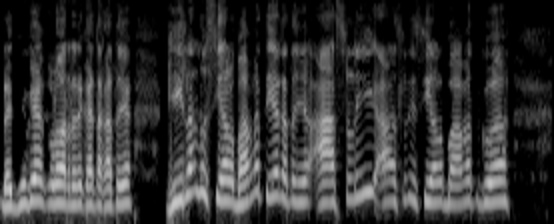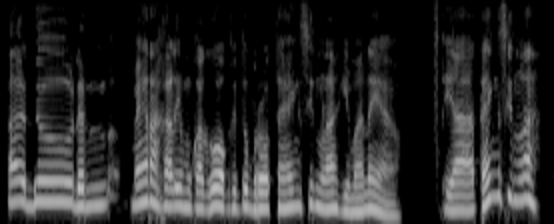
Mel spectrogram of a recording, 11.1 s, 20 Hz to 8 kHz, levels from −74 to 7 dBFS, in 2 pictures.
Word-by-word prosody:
Dan 185 Hz, -1 st, +3 dB
juga 240 Hz, +4 st, +4 dB
keluar 215 Hz, 0 st, +6 dB
dari 205 Hz, -, +2 dB
kata-katanya, 200 Hz, +2 st, +2 dB, 0.4 s
"gila 245 Hz, -, +4 dB
lu 320 Hz, -, +1 dB
sial 245 Hz, -3 st, +3 dB
banget 230 Hz, +13 st, +2 dB
ya" 290 Hz, +1 st, +2 dB
katanya, 230 Hz, -2 st, -2 dB
"asli 255 Hz, +8 st, +1 dB
asli, 235 Hz, +3 st, -4 dB
sial 230 Hz, +1 st, 0 dB
banget 215 Hz, +2 st, -2 dB
gue". 225 Hz, +2 st, +2 dB, 0.6 s
Aduh 235 Hz, 0 st, 0 dB
dan 190 Hz, +2 st, -1 dB, 0.2 s
merah 225 Hz, +3 st, +1 dB
kali 190 Hz, 0 st, +1 dB
muka 170 Hz, -1 st, -2 dB
gue 185 Hz, +5 st, +1 dB
waktu 175 Hz, -, -6 dB
itu, 185 Hz, -, 0 dB
Bro. 170 Hz, +1 st, +3 dB
Tengsinlah, 170 Hz, -1 st, -2 dB
gimana 140 Hz, +2 st, -1 dB
ya, 135 Hz, -8 st, -2 dB, 0.5 s
ya 150 Hz, -1 st, 0 dB
tengsinlah 260 Hz, -, -1 dB
215 Hz, 160 wpm, -23 LUFS, 185-235 Hz, 0.6 s, keluar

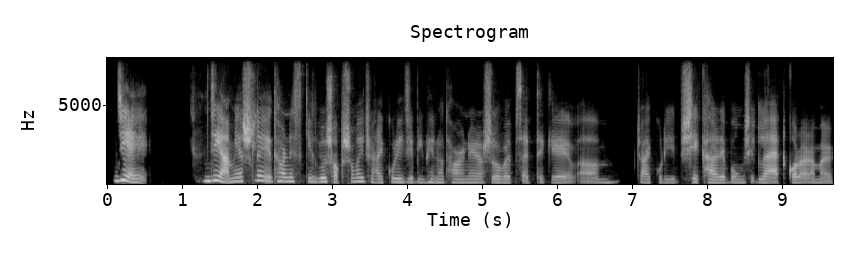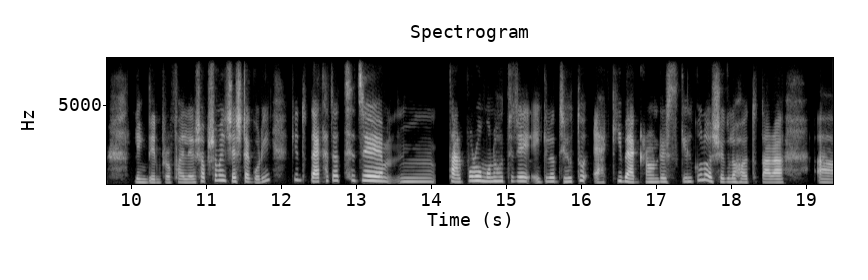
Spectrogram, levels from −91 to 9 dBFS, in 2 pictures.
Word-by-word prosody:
জি, 330 Hz, -, +8 dB, 1.2 s
জি 310 Hz, -, +5 dB, 0.2 s
আমি 230 Hz, -, -3 dB
আসলে 305 Hz, +4 st, +7 dB
এ -, -, +1 dB
ধরনের 250 Hz, -1 st, -1 dB
স্কিলগুলো 225 Hz, 0 st, -3 dB
সবসময়ই 240 Hz, +2 st, 0 dB
ট্রাই 185 Hz, -1 st, -6 dB
করি 210 Hz, -, -3 dB
যে -, -, -6 dB
বিভিন্ন 195 Hz, +1 st, -9 dB
ধরনের 185 Hz, -1 st, -7 dB
আসলে 190 Hz, -, -2 dB
ওয়েবসাইট 185 Hz, 0 st, -7 dB
থেকে 180 Hz, -2 st, -10 dB, 0.4 s
আ -, -, -8 dB, 0.7 s
ট্রাই 180 Hz, -3 st, -5 dB
করি 180 Hz, 0 st, -14 dB, 0.3 s
শেখার 190 Hz, -3 st, -2 dB
এবং 180 Hz, 0 st, -11 dB
সেগুলো 190 Hz, -2 st, -7 dB
এড -, -, -5 dB
করার -, -, -1 dB
আমার -, -, -8 dB, 0.5 s
লিঙ্কড 195 Hz, -2 st, -5 dB
ইন 185 Hz, -, -9 dB
প্রোফাইলে 185 Hz, 0 st, -4 dB
সবসময় 315 Hz, +5 st, +1 dB
চেষ্টা 240 Hz, -1 st, +5 dB
করি। 185 Hz, +7 st, -6 dB, 0.4 s
কিন্তু 330 Hz, -3 st, -11 dB
দেখা 235 Hz, +3 st, +6 dB
যাচ্ছে 300 Hz, +2 st, -2 dB
যে 300 Hz, -, +9 dB, 0.5 s
উম 230 Hz, 0 st, -6 dB, 0.3 s
তারপরেও 280 Hz, +6 st, +5 dB
মনে 250 Hz, +1 st, +1 dB
হচ্ছে 260 Hz, 0 st, -7 dB
যে 260 Hz, -, +5 dB, 0.2 s
এগুলো 235 Hz, +3 st, -3 dB
যেহেতু 230 Hz, +6 st, -5 dB, 0.3 s
একই 275 Hz, -, -8 dB
ব্যাকগ্রাউন্ডের 215 Hz, +1 st, +3 dB
স্কিলগুলো 235 Hz, +9 st, -5 dB
সেগুলো 215 Hz, -1 st, -3 dB
হয়তো 195 Hz, 0 st, -4 dB
তারা 195 Hz, 0 st, +6 dB, 0.6 s
আ -, -, 0 dB
220 Hz, 150 wpm, -23 LUFS, 190-250 Hz, 1.2 s, যে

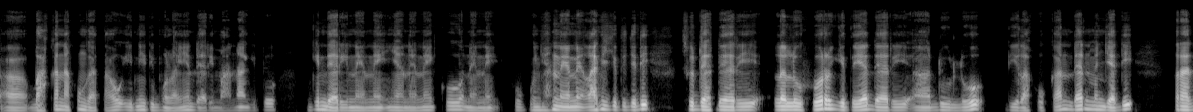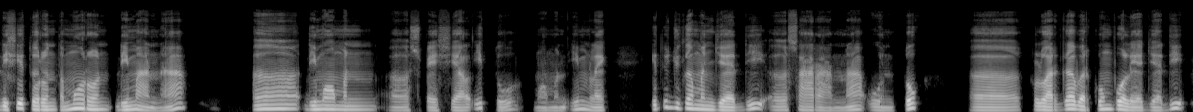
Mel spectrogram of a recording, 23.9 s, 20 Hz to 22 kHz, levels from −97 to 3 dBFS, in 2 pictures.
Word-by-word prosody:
eee, 95 Hz, -1 st, -5 dB
bahkan 95 Hz, +8 st, -4 dB
aku 120 Hz, +3 st, -4 dB
nggak 90 Hz, 0 st, -7 dB
tahu 115 Hz, -1 st, -5 dB
ini 115 Hz, +3 st, -5 dB
dimulainya 100 Hz, 0 st, -7 dB
dari 90 Hz, -3 st, -11 dB
mana 95 Hz, +4 st, -9 dB
gitu, 110 Hz, +4 st, -12 dB, 0.3 s
mungkin 120 Hz, +3 st, -3 dB
dari 95 Hz, 0 st, 0 dB
neneknya 95 Hz, 0 st, -5 dB
nenekku, 105 Hz, +6 st, -6 dB
nenekku 95 Hz, +1 st, -11 dB
punya 105 Hz, -1 st, -8 dB
nenek 110 Hz, -4 st, +2 dB
lagi 110 Hz, +6 st, +1 dB
gitu, 125 Hz, -1 st, -6 dB
jadi 120 Hz, +6 st, +3 dB, 0.3 s
sudah 120 Hz, -3 st, +3 dB
dari 115 Hz, 0 st, +2 dB, 0.2 s
leluhur 120 Hz, +5 st, +7 dB
gitu 115 Hz, -4 st, +3 dB
ya, 125 Hz, -, +4 dB
dari, 105 Hz, -1 st, -1 dB
eee, 100 Hz, -1 st, -5 dB
dulu 105 Hz, +4 st, 0 dB, 0.3 s
dilakukan 105 Hz, +5 st, -6 dB
dan 130 Hz, +3 st, +3 dB
menjadi 120 Hz, +1 st, +2 dB, 0.4 s
tradisi 120 Hz, +6 st, +5 dB
turun-temurun, 130 Hz, 0 st, +3 dB
di 115 Hz, +2 st, +1 dB
mana, 110 Hz, -, 0 dB, 0.7 s
eee, 150 Hz, +2 st, +3 dB
di 130 Hz, +1 st, +1 dB
momen, 125 Hz, -2 st, 0 dB
eee, 100 Hz, -1 st, -7 dB
spesial 100 Hz, 0 st, -4 dB
itu, 130 Hz, -, -7 dB, 0.2 s
momen 95 Hz, +1 st, -8 dB
Imlek, 120 Hz, -6 st, -3 dB, 0.4 s
itu 140 Hz, +8 st, -4 dB
juga 170 Hz, -3 st, +2 dB
menjadi, 125 Hz, -, +2 dB
eee, 110 Hz, 0 st, -5 dB
sarana 105 Hz, 0 st, -3 dB
untuk, 110 Hz, -, 0 dB, 0.5 s
eee, 100 Hz, 0 st, -1 dB, 0.2 s
keluarga 115 Hz, +4 st, +5 dB
berkumpul 135 Hz, +1 st, +4 dB
ya, 100 Hz, -, +3 dB
jadi 105 Hz, -, -2 dB
110 Hz, 135 wpm, -26 LUFS, 100-125 Hz, 0.7 s, leluhur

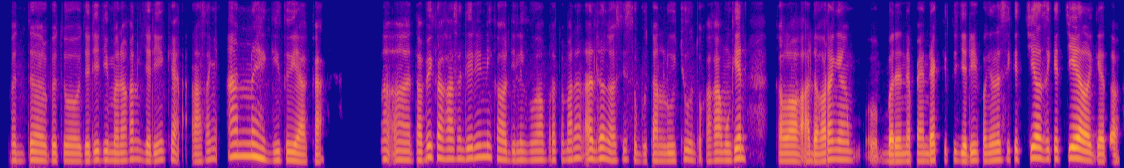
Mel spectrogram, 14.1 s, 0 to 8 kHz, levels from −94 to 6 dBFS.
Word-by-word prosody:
Betul 145 Hz, 0 st, -2 dB
betul, 140 Hz, -1 st, -2 dB
jadi 145 Hz, +3 st, -1 dB
di 155 Hz, -, -1 dB
mana 140 Hz, +1 st, -1 dB
kan, 165 Hz, 0 st, -4 dB
jadinya 140 Hz, +3 st, -2 dB
kayak 150 Hz, -2 st, -5 dB
rasanya 150 Hz, +7 st, -5 dB, 0.2 s
aneh 220 Hz, -2 st, +3 dB, 0.2 s
gitu 150 Hz, 0 st, -3 dB
ya 140 Hz, -4 st, +3 dB
Kak -, -, -4 dB, 0.7 s
heeh. 160 Hz, -1 st, -2 dB
Tapi, 180 Hz, +7 st, 0 dB
Kakak, 175 Hz, -2 st, 0 dB
sendiri 180 Hz, +3 st, -1 dB
nih 210 Hz, -, -1 dB
kalau 170 Hz, -4 st, -1 dB
di 150 Hz, -, -6 dB
lingkungan 150 Hz, +1 st, -3 dB
pertemanan 160 Hz, +4 st, -4 dB
ada 175 Hz, 0 st, +2 dB
enggak 145 Hz, -3 st, -2 dB
sih 165 Hz, -, -10 dB
sebutan 140 Hz, -3 st, -5 dB
lucu 140 Hz, +5 st, -3 dB
untuk 150 Hz, -2 st, -7 dB
Kakak, 145 Hz, +2 st, -1 dB
Mungkin 175 Hz, +5 st, +2 dB, 0.3 s
kalau 135 Hz, 0 st, +3 dB
ada 130 Hz, +1 st, +2 dB
orang 140 Hz, +5 st, +3 dB
yang, 160 Hz, -1 st, +1 dB, 0.3 s
eee, -, -, -4 dB
badannya 130 Hz, 0 st, +3 dB
pendek 145 Hz, +2 st, 0 dB
gitu 150 Hz, -1 st, -9 dB
jadi 145 Hz, +2 st, +2 dB
panggilnya 145 Hz, +2 st, 0 dB
si 155 Hz, -, -7 dB
kecil 175 Hz, +4 st, +3 dB
si 165 Hz, -, -4 dB
kecil 170 Hz, -3 st, +7 dB
gitu, 130 Hz, 0 st, 0 dB
150 Hz, 190 wpm, -23 LUFS, 140-165 Hz, 0.7 s, kecil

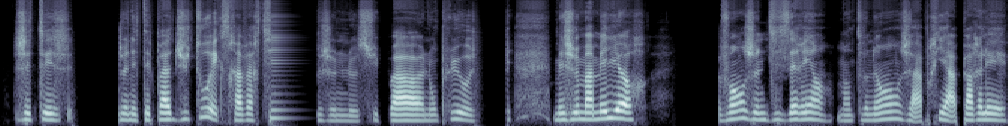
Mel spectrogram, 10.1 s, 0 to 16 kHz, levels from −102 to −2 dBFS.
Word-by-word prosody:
j'étais 190 Hz, 0 st, -1 dB
j 170 Hz, -, -10 dB, 0.5 s
je 185 Hz, -, -5 dB
n'étais 180 Hz, +1 st, -5 dB
pas 195 Hz, +1 st, +4 dB
du 200 Hz, +2 st, -2 dB
tout 265 Hz, +1 st, -5 dB
extravertie, 235 Hz, +7 st, -2 dB, 0.2 s
je 165 Hz, -1 st, -9 dB
ne 160 Hz, 0 st, -13 dB
le 155 Hz, -1 st, -11 dB
suis 175 Hz, +3 st, -7 dB
pas 170 Hz, 0 st, +5 dB
non 165 Hz, 0 st, -10 dB
plus 210 Hz, +4 st, -6 dB
aujourd'hui 170 Hz, -4 st, -6 dB, 0.7 s
mais 190 Hz, +1 st, -2 dB
je 200 Hz, +1 st, +3 dB
m'améliore. 210 Hz, +1 st, +5 dB, 0.7 s
Avant, 205 Hz, +7 st, +1 dB
je 205 Hz, -3 st, -1 dB
ne 190 Hz, -, -5 dB
disais 190 Hz, +1 st, -2 dB
rien, 195 Hz, -5 st, -2 dB
maintenant, 175 Hz, +6 st, -5 dB
j'ai 180 Hz, -4 st, -4 dB
appris 165 Hz, +7 st, -3 dB
à -, -, +3 dB
parler 180 Hz, -1 st, 0 dB
185 Hz, 175 wpm, -22 LUFS, 170-200 Hz, 0.7 s, pas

